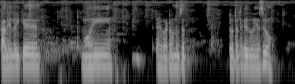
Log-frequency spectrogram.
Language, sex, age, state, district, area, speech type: Assamese, male, 30-45, Assam, Goalpara, urban, spontaneous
